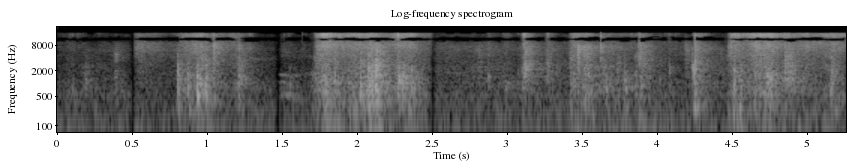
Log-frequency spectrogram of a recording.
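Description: Food containers and bagged produce being packed into a foil-lined insulated tote bag: irregular crinkling and rustling of the lining and plastic, with a few light knocks of containers set down.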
